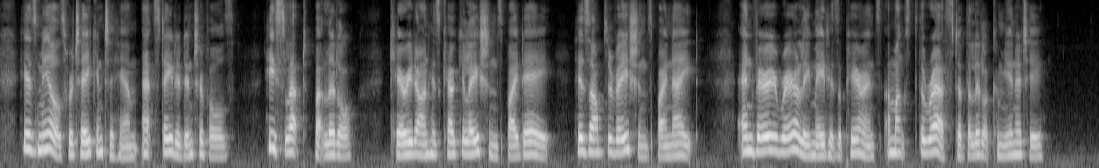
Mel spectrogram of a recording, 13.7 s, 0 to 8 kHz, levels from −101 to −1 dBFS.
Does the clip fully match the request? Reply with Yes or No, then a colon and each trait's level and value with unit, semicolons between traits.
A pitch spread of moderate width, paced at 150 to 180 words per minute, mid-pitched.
Yes: average, 4.7 semitones; average, 155 wpm; medium, 170 Hz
